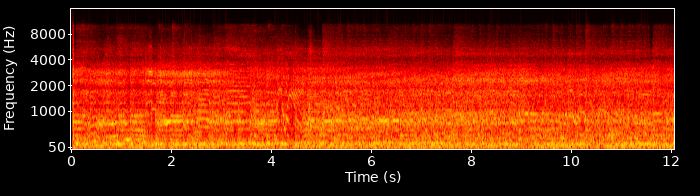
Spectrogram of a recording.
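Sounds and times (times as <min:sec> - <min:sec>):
distorted electric guitar: 0:00.0 - 0:12.0
punk rock band playing: 0:00.0 - 0:12.0.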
